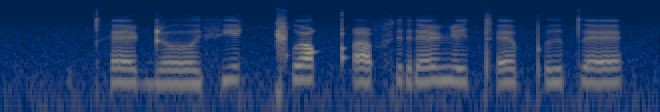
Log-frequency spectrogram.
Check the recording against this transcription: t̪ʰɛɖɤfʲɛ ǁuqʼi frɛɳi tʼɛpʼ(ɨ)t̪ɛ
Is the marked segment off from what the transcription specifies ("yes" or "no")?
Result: no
